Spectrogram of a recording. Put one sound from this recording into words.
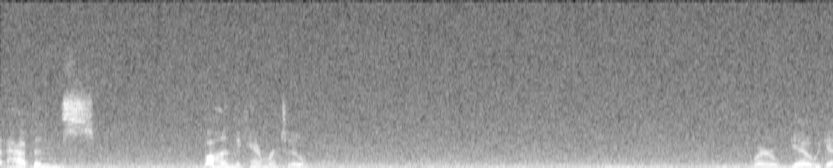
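A young man speaks calmly and close into a microphone, in short bursts.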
